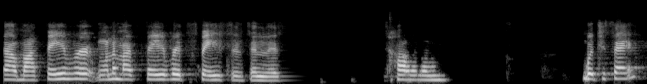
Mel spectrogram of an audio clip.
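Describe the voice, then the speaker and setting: A woman's voice: a little high, fairly even intonation, measured pace, muffled recording. Chatty woman realtor touring a home. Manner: chatty, nervous, laughs often. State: slightly out of breath from walking. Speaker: real estate agent. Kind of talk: walking home tour.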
